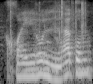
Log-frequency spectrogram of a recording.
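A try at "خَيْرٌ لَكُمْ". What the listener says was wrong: شاباش، بالکل ٹھیک ہے.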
